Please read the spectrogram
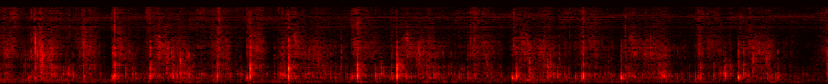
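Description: Steel spoon scraping and clicking against a bowl as chopped okra is tossed in a dry coating of cornflour, gram flour and spices, in repeated irregular strokes about two a second.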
